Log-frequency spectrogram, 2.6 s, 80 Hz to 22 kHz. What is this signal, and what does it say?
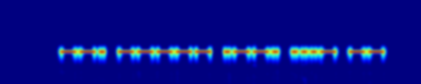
Morse code, heard as a keyed tone, about 40 wpm, 700 Hz. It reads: G0PVM
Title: DXCC-100 Call Signs - 5 Characters - 40wpm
